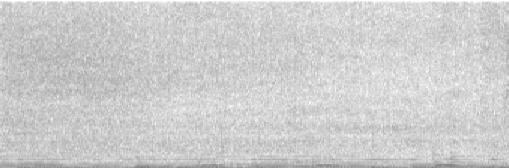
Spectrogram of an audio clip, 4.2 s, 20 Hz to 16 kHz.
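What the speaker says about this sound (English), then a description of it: "150 grams of prawns. And we're going to stir fry this." About 150 grams of prawns with lemon juice stir-fry in a pan, giving a faint, even hiss that holds steady throughout over a low tonal hum, with no voices.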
